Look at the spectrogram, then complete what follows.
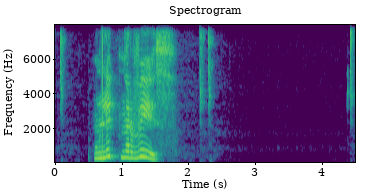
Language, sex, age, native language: Icelandic, male, 8, Icelandic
